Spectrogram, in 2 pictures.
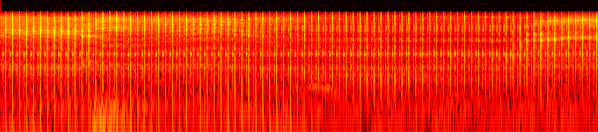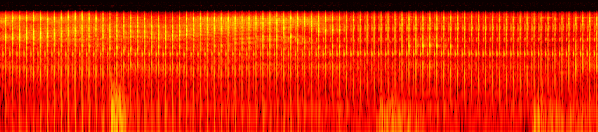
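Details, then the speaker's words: Ibramed Thork radial shockwave therapy on a patient's abdomen, stainless-steel applicator avoiding the umbilical scar, with gel: rapid steady mechanical tapping about fifteen pulses a second with occasional thumps. "indiferente agora vai pro outro sentido até o barulho é diferente da pompea de po acetal PR inox desvia da cicatriz umbilical"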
